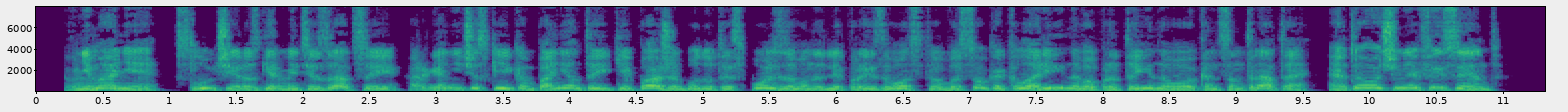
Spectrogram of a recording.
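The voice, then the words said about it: Monotone voice, heavy foreign accent. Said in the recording (Russian): “монотонным голосом с чудовищным акцентом”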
